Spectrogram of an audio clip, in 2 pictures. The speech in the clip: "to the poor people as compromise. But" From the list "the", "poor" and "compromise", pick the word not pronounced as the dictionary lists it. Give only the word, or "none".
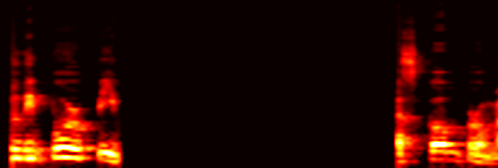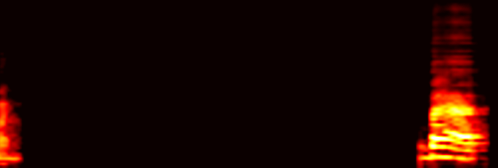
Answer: compromise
